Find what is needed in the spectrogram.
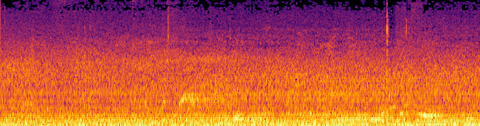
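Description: Steady low rumble of outdoor car-meet ambience with faint distant voices.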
